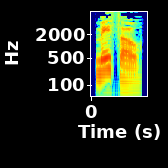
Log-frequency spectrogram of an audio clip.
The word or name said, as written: maitho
